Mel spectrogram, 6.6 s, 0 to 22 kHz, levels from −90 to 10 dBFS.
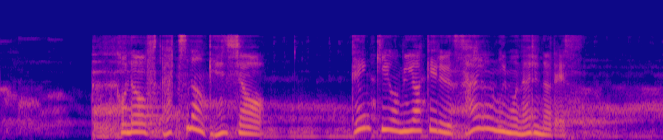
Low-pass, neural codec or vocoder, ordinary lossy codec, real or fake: none; codec, 16 kHz, 4 kbps, FunCodec, trained on LibriTTS, 50 frames a second; none; fake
